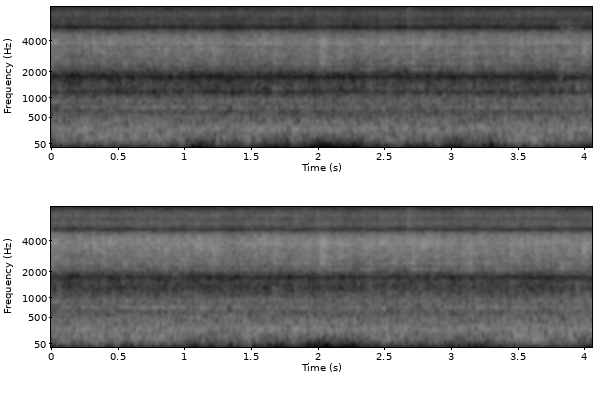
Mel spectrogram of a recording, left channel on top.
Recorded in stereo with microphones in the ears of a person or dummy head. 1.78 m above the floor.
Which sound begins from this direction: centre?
Running water, at 0.0 s.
